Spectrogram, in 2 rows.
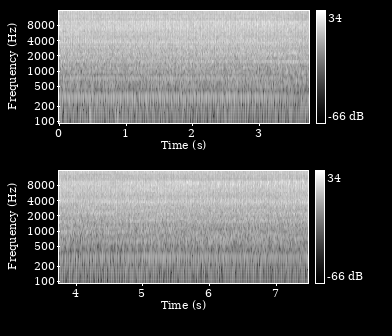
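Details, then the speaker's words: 1979 "210" idling high with choke open and air cleaner off, after a choke fix: rough, shaky idle with a lopsided chuffing beat near three per second. Misfire with two dead cylinders; it dies when plug wires 1 or 4 are pulled, but not 2 or 3. "I pulled number 1 plug and it shut off. Try it again. Hold on. See? It's only running on 2, looks like. It's got 2 that are dead all the time then."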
